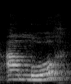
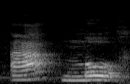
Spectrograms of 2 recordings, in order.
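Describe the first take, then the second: First: Said in the usual way. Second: "Amor" broken into a, then strong mor; stress on MOR. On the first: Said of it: "na palavra amor". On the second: Shown as a demonstration. Teacher showing pupils the strongest syllable, stressed MOR in "Amor". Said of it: "o mor é a sílaba mais forte".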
